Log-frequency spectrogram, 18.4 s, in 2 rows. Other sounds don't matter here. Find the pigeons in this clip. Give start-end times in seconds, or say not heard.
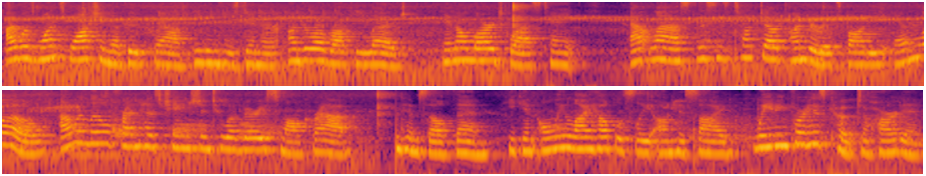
not heard.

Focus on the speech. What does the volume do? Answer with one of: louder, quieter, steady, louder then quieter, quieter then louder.
steady.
